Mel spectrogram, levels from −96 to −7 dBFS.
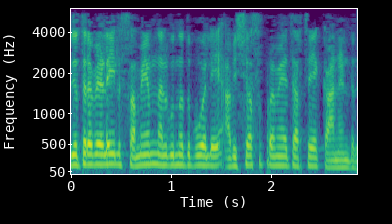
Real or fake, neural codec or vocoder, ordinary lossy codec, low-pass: real; none; Opus, 64 kbps; 5.4 kHz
